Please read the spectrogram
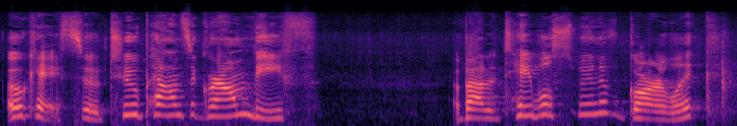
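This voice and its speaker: A fairly high-voiced woman talks viewers through a recipe in her home kitchen. Her tone is chatty and casual, with asides and small jokes as she cooks. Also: lively intonation, unhurried, sharp tone. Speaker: cooking show host. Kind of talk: casual cooking tutorial.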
